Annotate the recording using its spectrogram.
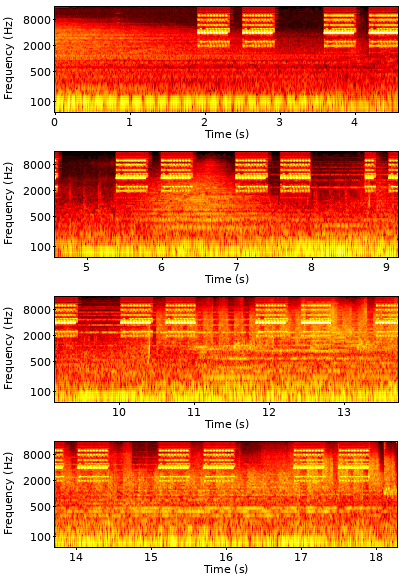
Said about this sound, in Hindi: ये सुनंदा गायत्री को क्यों फोन कर रही है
